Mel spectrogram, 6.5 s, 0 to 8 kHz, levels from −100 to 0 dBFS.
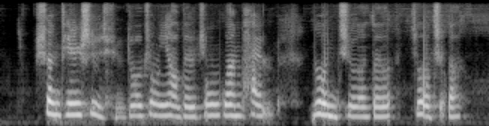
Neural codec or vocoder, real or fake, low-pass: codec, 16 kHz in and 24 kHz out, 0.6 kbps, FireRedTTS-2 codec; fake; 7.2 kHz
